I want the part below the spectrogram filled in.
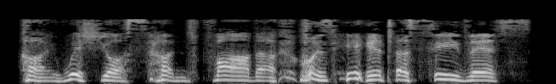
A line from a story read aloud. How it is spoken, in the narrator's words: he said with an evil laugh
